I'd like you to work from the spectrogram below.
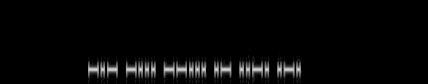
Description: Morse code, heard as a keyed tone, about 38 wpm, 700 Hz. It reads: KB7AFR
